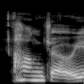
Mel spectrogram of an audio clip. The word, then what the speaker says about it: Hangzhou: Is that how you pronounce it? – Hangzhou, yeah. Hangzhou, okay.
